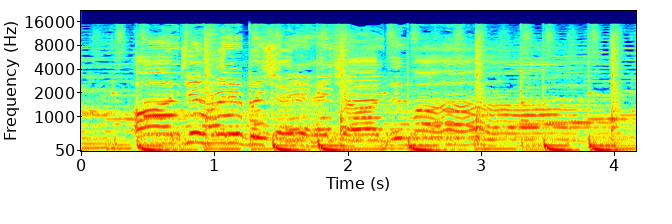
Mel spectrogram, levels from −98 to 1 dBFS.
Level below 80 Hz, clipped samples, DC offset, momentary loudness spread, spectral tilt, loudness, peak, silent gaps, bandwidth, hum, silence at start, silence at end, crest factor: -16 dBFS; under 0.1%; under 0.1%; 4 LU; -5 dB/octave; -12 LUFS; 0 dBFS; none; 15.5 kHz; none; 0 s; 0 s; 12 dB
